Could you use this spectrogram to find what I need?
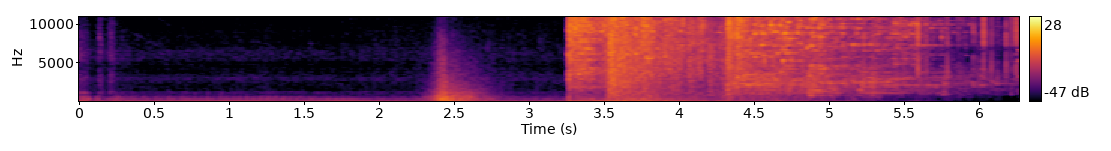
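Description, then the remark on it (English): After the ignition key is turned, a truck engine idles with a low rumble, a brief sharp burst cuts in, then the truck explodes with shattering debris and a long roaring, crackling decay as it burns. “Tom sat behind the steering wheel of the truck for several minutes. Finally, Tom turned the key.”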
